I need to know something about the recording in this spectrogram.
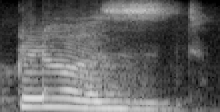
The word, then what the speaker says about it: closed: climbed closed says it's close or closed that is like clothes there is like the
